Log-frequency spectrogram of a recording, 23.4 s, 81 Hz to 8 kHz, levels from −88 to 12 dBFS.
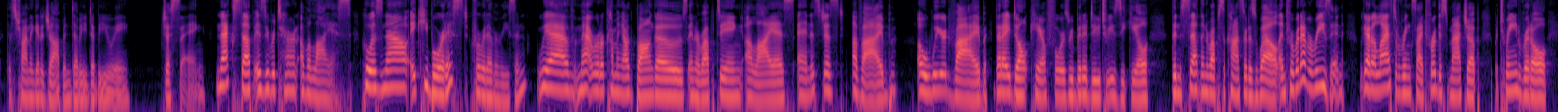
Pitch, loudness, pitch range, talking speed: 165 Hz, -27 LUFS, 145-195 Hz, 190 wpm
